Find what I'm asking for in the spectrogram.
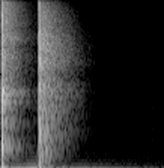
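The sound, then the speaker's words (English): A group hand clap on a three-two-one countdown, made to sync a recording, lands as two sharp, loud bursts about a quarter second apart, as if the clappers weren't quite in unison, then rings down quickly into silence. “Are you guys ready to clap?”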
